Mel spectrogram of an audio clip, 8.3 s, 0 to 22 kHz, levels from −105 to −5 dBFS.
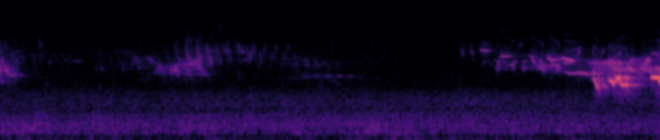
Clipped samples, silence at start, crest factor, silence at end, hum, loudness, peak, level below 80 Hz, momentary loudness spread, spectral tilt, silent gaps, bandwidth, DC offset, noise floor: under 0.1%; 0.05 s; 22 dB; 0 s; none; -42 LUFS; -28 dBFS; under -90 dBFS; 27 LU; 0 dB/octave; none; over 20 kHz; under 0.1%; -77 dBFS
